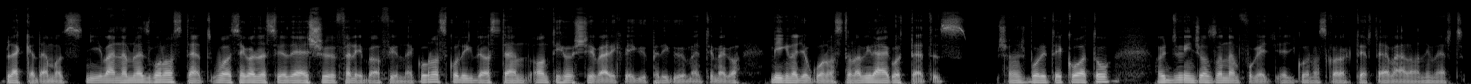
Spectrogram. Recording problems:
choppy; occasionally; 1% of the speech affected

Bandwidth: 15 kHz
